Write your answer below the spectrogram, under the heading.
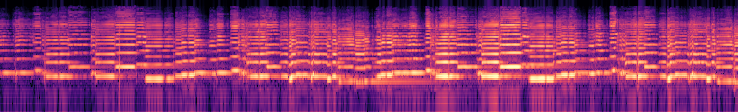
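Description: Background music: a fiddle playing a single melody line, the notes moving faster from about four seconds in.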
